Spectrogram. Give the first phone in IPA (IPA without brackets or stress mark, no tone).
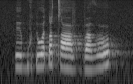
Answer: e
